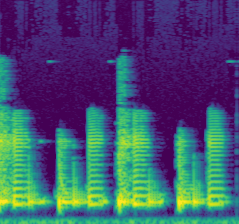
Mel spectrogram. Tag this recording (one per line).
bass
dance
electro
industrial
loop
minimal
simple
techno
